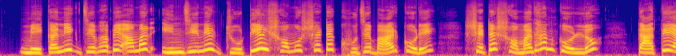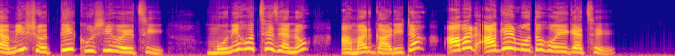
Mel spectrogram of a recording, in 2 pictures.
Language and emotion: Bengali, happy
